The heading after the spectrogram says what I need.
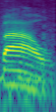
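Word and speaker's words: Bao: Clash with Bow.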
